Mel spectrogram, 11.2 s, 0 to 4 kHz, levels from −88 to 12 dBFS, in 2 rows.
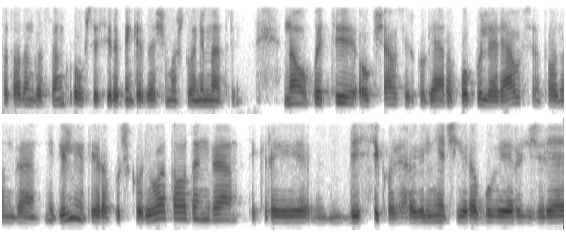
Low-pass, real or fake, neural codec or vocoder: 3.6 kHz; real; none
